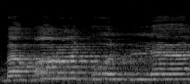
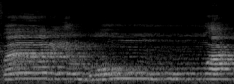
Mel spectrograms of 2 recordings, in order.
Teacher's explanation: Kalau bila ghunnah tak dengar, tapi kalau ma'al ghunnah dengar. Jadi contoh bacaannya baqaratul la.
